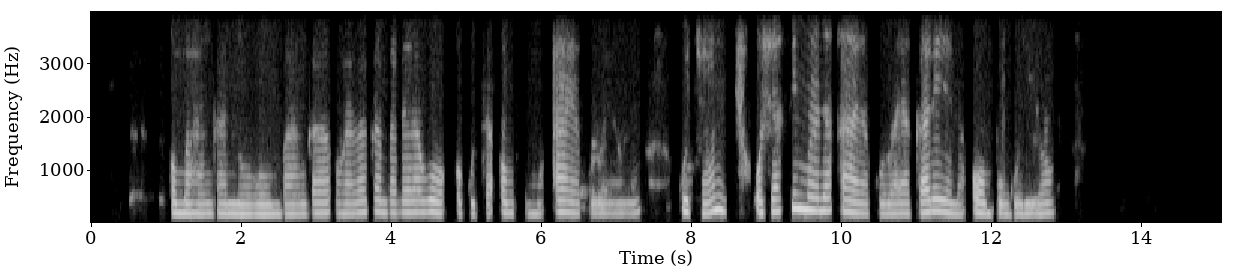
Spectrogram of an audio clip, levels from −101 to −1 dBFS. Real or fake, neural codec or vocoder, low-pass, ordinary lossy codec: real; none; 3.6 kHz; Opus, 16 kbps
